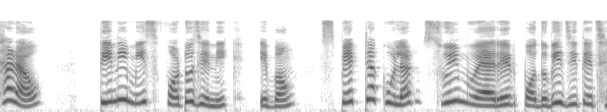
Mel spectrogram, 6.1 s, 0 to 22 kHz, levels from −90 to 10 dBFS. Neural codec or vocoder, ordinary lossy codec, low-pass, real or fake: none; none; 9.9 kHz; real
